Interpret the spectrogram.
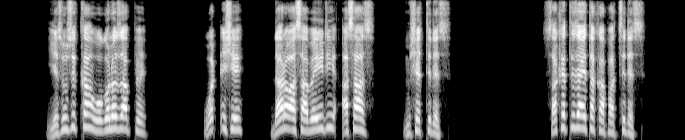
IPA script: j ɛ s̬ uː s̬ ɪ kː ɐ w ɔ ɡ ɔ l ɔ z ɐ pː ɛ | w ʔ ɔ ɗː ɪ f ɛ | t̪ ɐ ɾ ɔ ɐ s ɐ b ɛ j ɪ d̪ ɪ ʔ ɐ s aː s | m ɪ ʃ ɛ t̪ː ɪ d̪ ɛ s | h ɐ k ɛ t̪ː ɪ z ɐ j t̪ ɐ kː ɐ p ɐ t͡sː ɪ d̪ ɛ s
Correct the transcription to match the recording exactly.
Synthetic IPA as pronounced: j ɛ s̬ uː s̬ ɪ kː ɐ w ɔ ɡ ɔ l ɔ z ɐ pː ɛ | w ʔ ɔ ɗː ɪ ʃ ɛ | d̪ ɐ ɾ ɔ ɐ s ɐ b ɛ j ɪ d̪ ɪ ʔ ɐ s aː s | m ɪ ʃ ɛ t̪ː ɪ d̪ ɛ s | s ɐ k ɛ t̪ː ɪ z ɐ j t̪ ɐ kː ɐ p ɐ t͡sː ɪ d̪ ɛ s

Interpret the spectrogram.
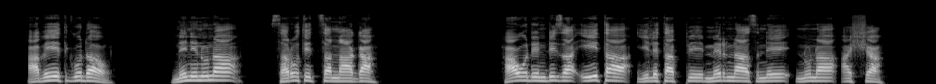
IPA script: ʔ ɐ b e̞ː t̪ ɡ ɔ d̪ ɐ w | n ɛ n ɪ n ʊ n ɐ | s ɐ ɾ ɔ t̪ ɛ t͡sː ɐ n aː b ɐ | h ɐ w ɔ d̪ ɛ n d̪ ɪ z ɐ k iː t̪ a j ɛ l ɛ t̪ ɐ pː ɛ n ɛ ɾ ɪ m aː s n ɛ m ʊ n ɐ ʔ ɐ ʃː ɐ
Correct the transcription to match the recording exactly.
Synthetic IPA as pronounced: ʔ ɐ b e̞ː t̪ ɡ ɔ d̪ ɐ w | n ɛ n ɪ n ʊ n ɐ | s ɐ ɾ ɔ t̪ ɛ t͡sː ɐ n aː ɡ ɐ | h ɐ w ɔ d̪ ɛ n d̪ ɪ z ɐ ʔ iː t̪ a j ɛ l ɛ t̪ ɐ pː ɛ m ɛ ɾ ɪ n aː s n ɛ n ʊ n ɐ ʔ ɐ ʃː ɐ

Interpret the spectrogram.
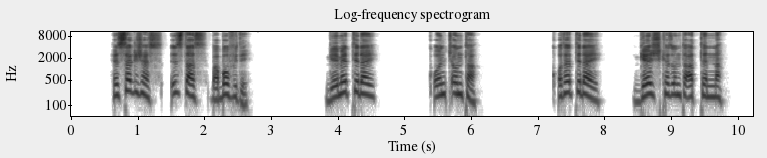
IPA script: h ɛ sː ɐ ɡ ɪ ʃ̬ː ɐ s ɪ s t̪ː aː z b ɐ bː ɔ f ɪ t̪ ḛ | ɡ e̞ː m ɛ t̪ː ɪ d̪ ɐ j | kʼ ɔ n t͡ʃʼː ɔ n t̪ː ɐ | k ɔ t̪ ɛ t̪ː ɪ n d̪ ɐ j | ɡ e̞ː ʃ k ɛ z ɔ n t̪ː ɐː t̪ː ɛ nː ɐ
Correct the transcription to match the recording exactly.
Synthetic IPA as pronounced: h ɛ sː ɐ ɡ ɪ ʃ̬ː ɐ s ɪ s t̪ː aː s b ɐ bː ɔ f ɪ t̪ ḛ | ɡ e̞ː m ɛ t̪ː ɪ d̪ ɐ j | kʼ ɔ n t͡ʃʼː ɔ n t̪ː ɐ | kʼ ɔ t̪ ɛ t̪ː ɪ d̪ ɐ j | ɡ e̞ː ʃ k ɛ z ɔ n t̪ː ɐː t̪ː ɛ nː ɐ

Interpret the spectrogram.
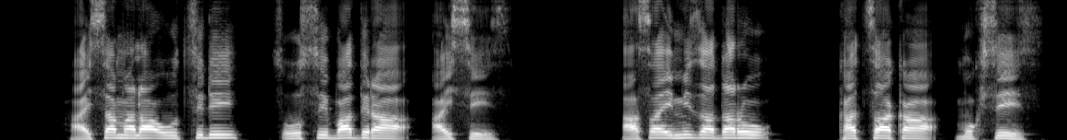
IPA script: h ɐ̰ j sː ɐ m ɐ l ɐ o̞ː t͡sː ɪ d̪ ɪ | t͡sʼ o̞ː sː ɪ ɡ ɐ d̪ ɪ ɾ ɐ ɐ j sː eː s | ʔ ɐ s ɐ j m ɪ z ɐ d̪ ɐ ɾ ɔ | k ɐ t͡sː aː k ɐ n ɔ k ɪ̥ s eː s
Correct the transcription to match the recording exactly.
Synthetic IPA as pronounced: h ɐ̰ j sː ɐ m ɐ l ɐ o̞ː t͡sː ɪ d̪ ɪ | t͡sʼ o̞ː sː ɪ b ɐ d̪ ɪ ɾ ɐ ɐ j sː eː s | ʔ ɐ s ɐ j m ɪ z ɐ d̪ ɐ ɾ ɔ | k ɐ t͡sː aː k ɐ m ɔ k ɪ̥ s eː s

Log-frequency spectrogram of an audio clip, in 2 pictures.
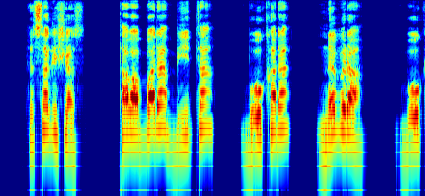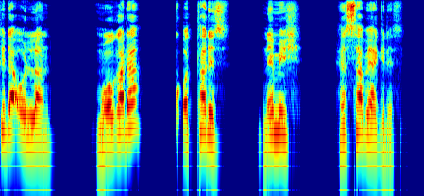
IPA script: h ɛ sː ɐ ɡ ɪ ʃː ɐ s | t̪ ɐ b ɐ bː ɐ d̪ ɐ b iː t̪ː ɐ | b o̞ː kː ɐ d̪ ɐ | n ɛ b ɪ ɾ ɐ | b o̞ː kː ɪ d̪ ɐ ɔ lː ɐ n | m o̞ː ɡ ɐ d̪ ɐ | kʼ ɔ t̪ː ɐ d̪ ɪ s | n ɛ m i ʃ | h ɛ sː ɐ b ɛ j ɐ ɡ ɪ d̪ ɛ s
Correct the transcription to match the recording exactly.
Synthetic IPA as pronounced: h ɛ sː ɐ ɡ ɪ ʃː ɐ s | t̪ ɐ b ɐ bː ɐ d̪ ɐ b iː t̪ː ɐ | b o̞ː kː ɐ d̪ ɐ | n ɛ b ɪ ɾ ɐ | b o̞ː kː ɪ d̪ ɐ ɔ lː ɐ n | m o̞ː ɡ ɐ d̪ ɐ | kʼ ɔ t̪ː ɐ d̪ ɪ s | n ɛ m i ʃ | h ɛ sː ɐ b ɛ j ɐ ɡ ɪ d̪ ɛ s

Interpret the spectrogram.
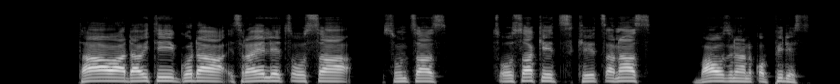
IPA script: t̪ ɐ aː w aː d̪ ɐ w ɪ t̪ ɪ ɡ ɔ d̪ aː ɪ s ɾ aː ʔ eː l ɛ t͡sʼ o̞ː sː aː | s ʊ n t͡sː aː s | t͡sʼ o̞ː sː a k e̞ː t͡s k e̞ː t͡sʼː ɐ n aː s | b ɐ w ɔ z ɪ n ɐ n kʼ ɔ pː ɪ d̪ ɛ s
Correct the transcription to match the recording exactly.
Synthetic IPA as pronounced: t̪ ɐ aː w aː d̪ ɐ w ɪ t̪ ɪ ɡ ɔ d̪ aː ɪ s ɾ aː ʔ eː l ɛ t͡sʼ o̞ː sː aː | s ʊ n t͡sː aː s | t͡sʼ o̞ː sː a k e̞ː t͡s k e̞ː t͡sʼː ɐ n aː s | b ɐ w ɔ z ɪ n ɐ n kʼ ɔ pː ɪ d̪ ɛ s

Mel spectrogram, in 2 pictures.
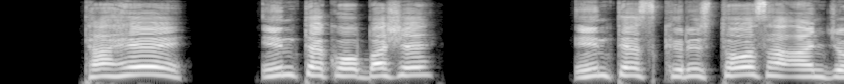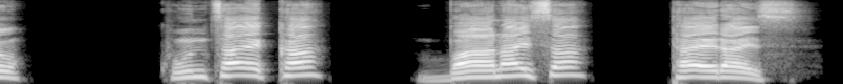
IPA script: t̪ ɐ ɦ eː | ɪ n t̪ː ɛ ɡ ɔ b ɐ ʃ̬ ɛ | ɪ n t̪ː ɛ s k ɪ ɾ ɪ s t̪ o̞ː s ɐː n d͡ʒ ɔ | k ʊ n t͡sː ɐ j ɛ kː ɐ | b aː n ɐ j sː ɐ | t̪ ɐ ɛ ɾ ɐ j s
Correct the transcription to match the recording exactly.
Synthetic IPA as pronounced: t̪ ɐ ɦ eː | ɪ n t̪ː ɛ k ɔ b ɐ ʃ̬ ɛ | ɪ n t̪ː ɛ s k ɪ ɾ ɪ s t̪ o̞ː s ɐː n d͡ʒ ɔ | k ʊ n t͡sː ɐ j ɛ kː ɐ | b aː n ɐ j sː ɐ | t̪ ɐ ɛ ɾ ɐ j s

